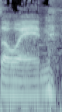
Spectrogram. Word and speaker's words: Owain: Did I mispronounce his name? It's Owain.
